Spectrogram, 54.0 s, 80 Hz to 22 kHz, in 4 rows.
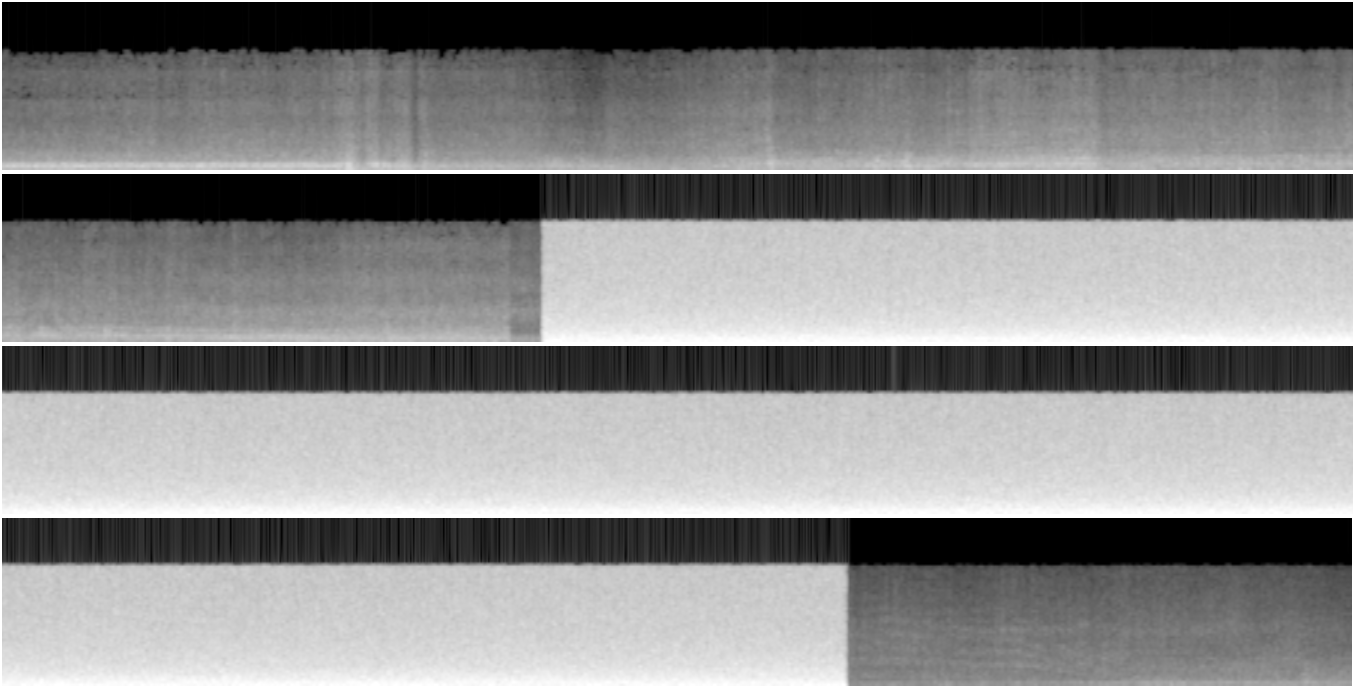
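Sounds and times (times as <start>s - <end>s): loud rushing hiss: 19.0s - 49.0s.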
